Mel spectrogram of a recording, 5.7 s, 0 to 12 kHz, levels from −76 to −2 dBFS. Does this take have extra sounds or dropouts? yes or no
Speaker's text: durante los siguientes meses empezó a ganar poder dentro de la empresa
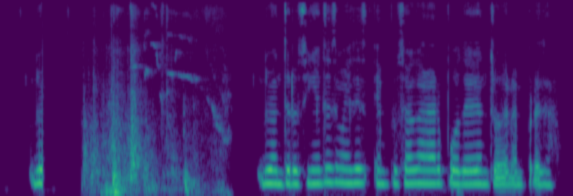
yes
